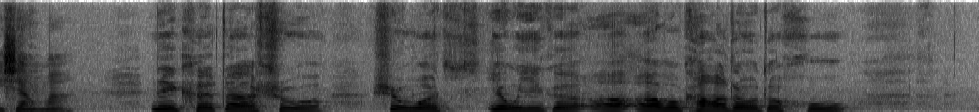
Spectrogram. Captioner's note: Mandarin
